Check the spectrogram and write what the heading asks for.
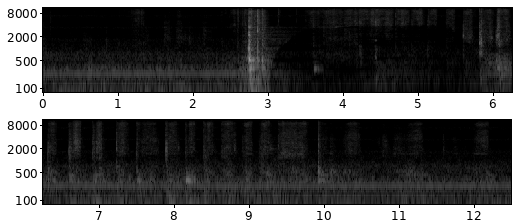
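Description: Paintbrush mixing thick paint on a paper plate: quiet, irregular scraping and dabbing strokes, with one louder knock about three seconds in, over a faint steady hum.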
